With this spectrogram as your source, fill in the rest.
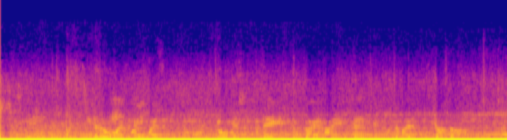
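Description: A miniature train rolls slowly along its rails.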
